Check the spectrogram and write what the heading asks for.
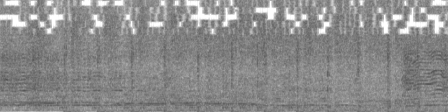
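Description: Live rock band playing loud: electric guitar, bass guitar and drum kit through stage amplifiers. The low end drops out for about half a second at the start, then the full band comes back in.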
